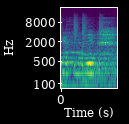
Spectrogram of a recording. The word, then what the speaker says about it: paraphernalia: That's how you say it, paraphernalia.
